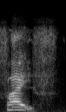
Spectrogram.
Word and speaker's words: five: Five is fife, because the V often is lost. If you just say five, it can be lost in background hash.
